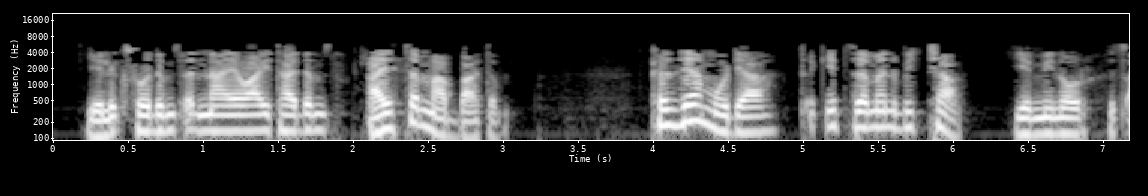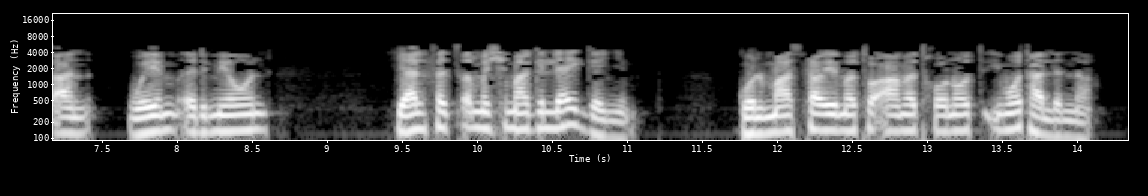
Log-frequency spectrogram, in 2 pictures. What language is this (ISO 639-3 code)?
amh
